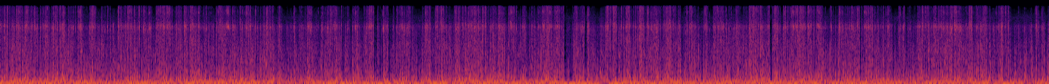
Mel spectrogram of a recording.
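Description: A moving train heard from an open window: a steady rumble of the train running along the rails, with wind blowing on the microphone.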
